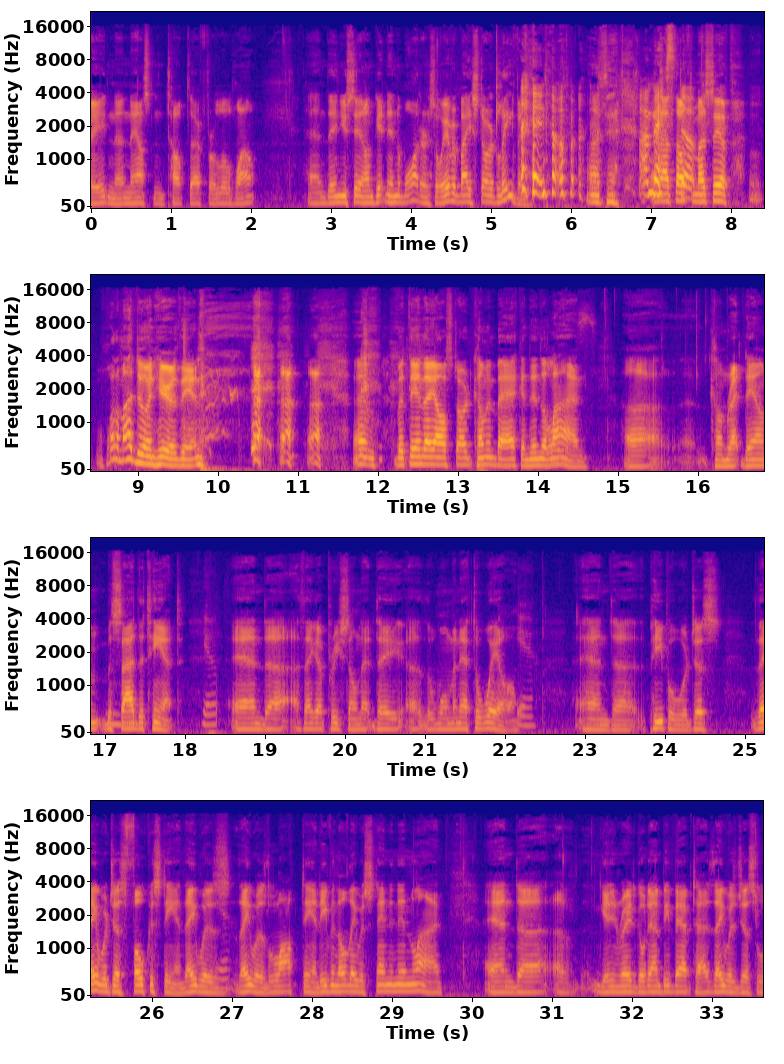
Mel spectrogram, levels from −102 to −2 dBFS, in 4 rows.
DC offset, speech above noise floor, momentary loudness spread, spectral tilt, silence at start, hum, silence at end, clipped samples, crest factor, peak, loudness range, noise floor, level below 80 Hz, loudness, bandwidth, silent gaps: under 0.1%; 32 dB; 17 LU; -4.5 dB/octave; 0 s; none; 0 s; under 0.1%; 24 dB; -4 dBFS; 12 LU; -58 dBFS; -56 dBFS; -25 LUFS; 17 kHz; none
